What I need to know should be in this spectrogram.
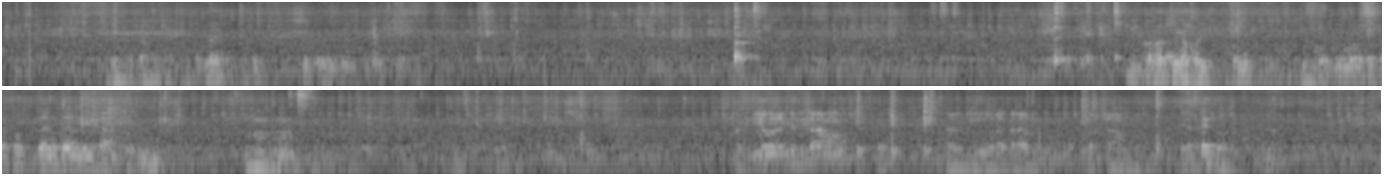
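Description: Men talk nearby in calm, low voices.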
